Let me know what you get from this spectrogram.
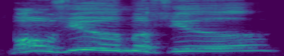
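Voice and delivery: high, loud hammed-up French bonjour; mock French greeting. Friend mocking a bad hello in a hammed-up French accent. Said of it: "He'll get all French on me".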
